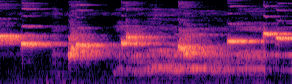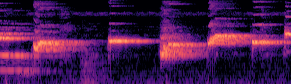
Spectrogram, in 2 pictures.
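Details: A bonang trotok, said to sound like a straw-headed bulbul, gives separate bright whistled phrases with short gaps between them, some notes held flat, others dropping, plus a faint lower tone in the background.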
